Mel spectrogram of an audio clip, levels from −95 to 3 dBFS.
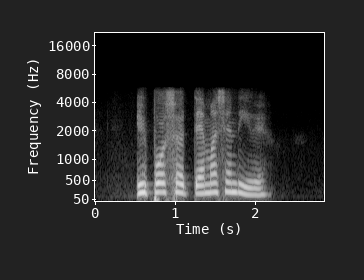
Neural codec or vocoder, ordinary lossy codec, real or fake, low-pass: codec, 16 kHz, 0.5 kbps, X-Codec, WavLM features, trained on Multilingual LibriSpeech; Opus, 24 kbps; fake; 5.4 kHz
